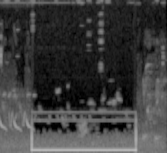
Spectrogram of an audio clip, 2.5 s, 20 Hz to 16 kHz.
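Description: A steady electronic phone tone from the Broken Sword 5 video game sounds as a call is placed, one long unbroken beep of about a second and a half over quiet background.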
